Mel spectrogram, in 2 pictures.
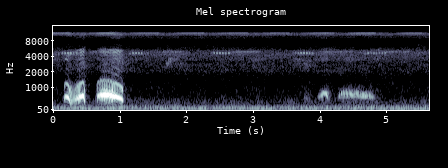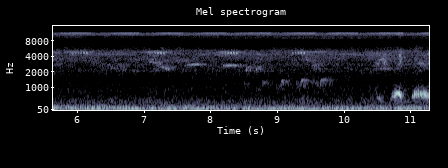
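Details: Live recording of a Spotted dove's song. Two strong, low cooing notes open the phrase. A softer coo follows about three seconds later, and another comes near the end. Between them there is quiet, with faint distant chirps and a low background hum.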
